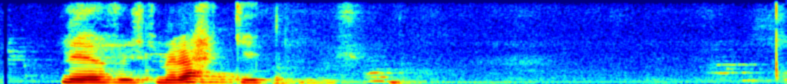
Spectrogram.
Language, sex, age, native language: Icelandic, female, 9, Icelandic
